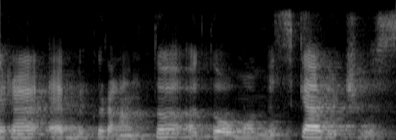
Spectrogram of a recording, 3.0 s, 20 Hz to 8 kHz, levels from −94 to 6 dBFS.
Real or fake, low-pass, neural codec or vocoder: real; 7.2 kHz; none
